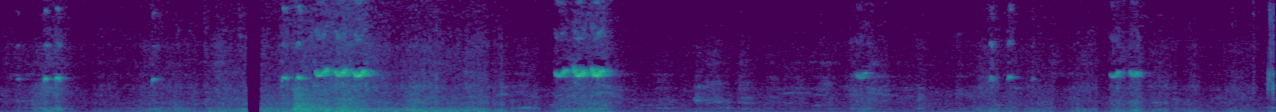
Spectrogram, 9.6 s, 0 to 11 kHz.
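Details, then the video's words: An 8-month-old European goldfinch in a cage gives short, high, tinkling twitters in two brief bursts with scattered single chirps between them, over a quiet indoor background. "الجزئ الثالث للحسون 8 اشهر في السلاكة"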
